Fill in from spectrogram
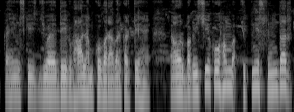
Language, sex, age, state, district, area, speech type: Hindi, male, 45-60, Uttar Pradesh, Jaunpur, rural, spontaneous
